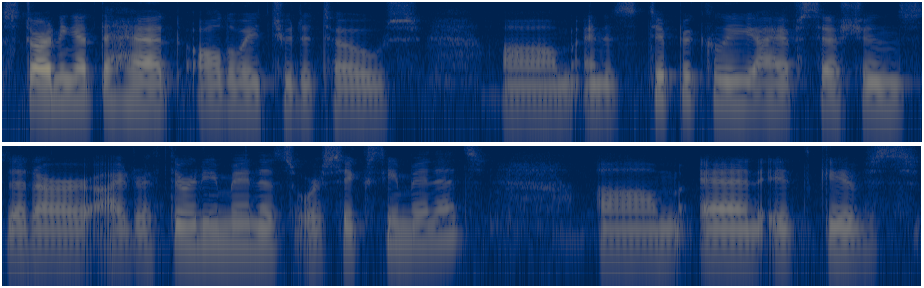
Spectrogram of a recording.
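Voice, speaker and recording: At a moderate pace, a woman with a Dutch accent speaks at a medium pitch. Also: very clean recording, silent background. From Netherlands. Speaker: Reiki practitioner and health coach. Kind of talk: interview. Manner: hesitant, many fillers.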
